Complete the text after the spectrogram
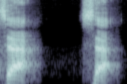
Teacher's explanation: శా శా అన్నప్పుడు ఈ తాళవ్యాలు ఇలా సాగదీసి మధ్యలోంచి గాలి వదులుతాం, అప్పుడు శా శబ్దం వస్తుంది. సా అంటే దంతాల్లో నుంచి, షా అంటే మూర్ధన్యలో నుంచి.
